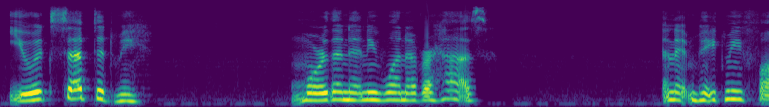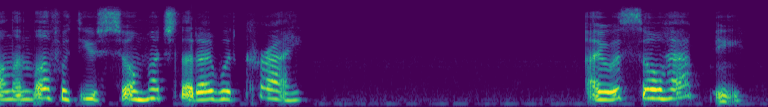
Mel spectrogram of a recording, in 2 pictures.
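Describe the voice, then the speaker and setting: A devoted young lamia woman with a snake's tail, played by a woman in an audio roleplay, speaking softly to the one she loves. Her voice sits a little high, and she takes her time, stammering now and then as the words come. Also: steady tone, creaky. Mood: heartfelt. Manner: soft, halting, stammering. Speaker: girlfriend in a listener roleplay.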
